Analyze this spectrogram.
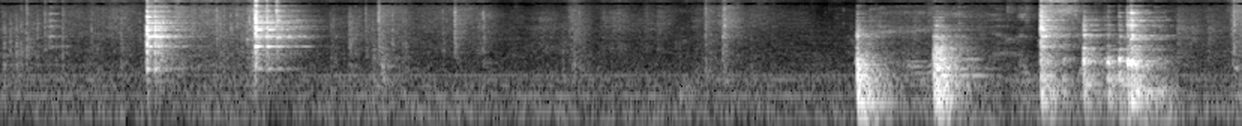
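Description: Ceramic plates clink against each other.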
